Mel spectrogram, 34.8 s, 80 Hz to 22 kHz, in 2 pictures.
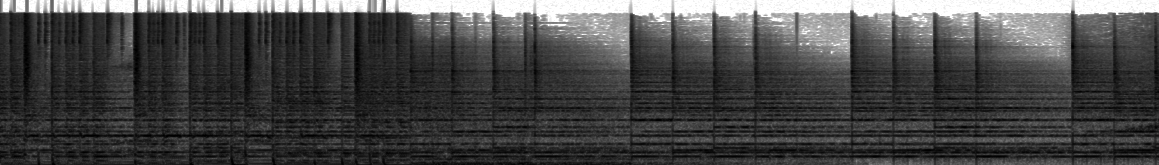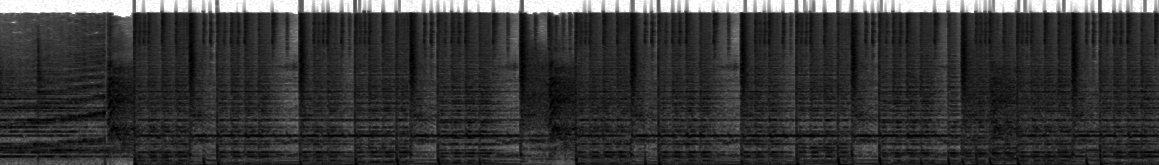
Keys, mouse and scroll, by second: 25.0 Up, 25.2 Up, 26.7 Left, 27.2 Left, 27.7 Up, 28.1 Up, 28.4 Up, 28.6 typing, 30.0-34.7 drag.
